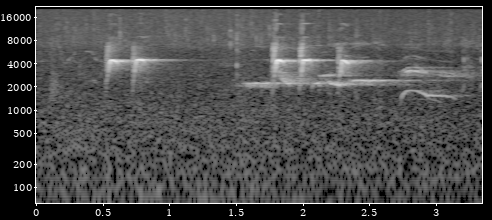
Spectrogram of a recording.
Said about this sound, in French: Et en ce début de journée grisonnant, les oiseaux chantent parmi la forêt.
